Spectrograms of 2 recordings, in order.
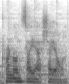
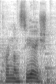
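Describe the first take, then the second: First: The unstressed vowels keep their full quality. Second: The unstressed vowels are reduced to schwa. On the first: The speaker calls it wrong. "we don't say pronunciation" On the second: The speaker calls it right. "vowels that are not stressed ... get reduced to schwa"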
